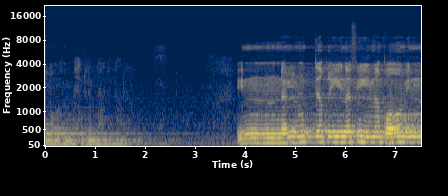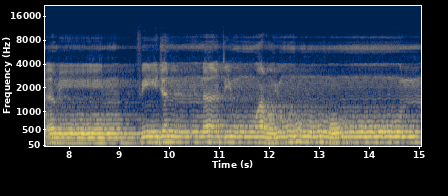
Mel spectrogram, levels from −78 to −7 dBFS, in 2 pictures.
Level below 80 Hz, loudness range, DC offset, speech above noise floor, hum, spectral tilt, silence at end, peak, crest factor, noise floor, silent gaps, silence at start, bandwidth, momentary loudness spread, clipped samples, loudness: -58 dBFS; 13 LU; under 0.1%; 32 dB; none; -6.5 dB/octave; 0 s; -4 dBFS; 16 dB; -51 dBFS; none; 0 s; 9.8 kHz; 13 LU; under 0.1%; -20 LUFS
